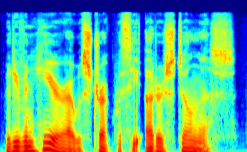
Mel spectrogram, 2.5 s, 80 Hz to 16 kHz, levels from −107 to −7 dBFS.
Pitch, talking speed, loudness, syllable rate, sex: 100 Hz, 240 wpm, -18 LUFS, 6.2 syllables/s, male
